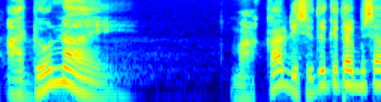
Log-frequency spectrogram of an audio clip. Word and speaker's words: YHWH: Meskipun dalam kitab suci tertulis YHWH, orang Israel sendiri ketika membaca YHWH, Yod-He-Vau-He, itu dibacanya Adonai.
